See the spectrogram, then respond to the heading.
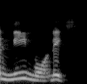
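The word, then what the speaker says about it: mnemonics: the help of निमोनिक्स निमोनिक एक ऐसा word है निमोनिक्स इसका एम साइलेंट होता है उसको निमोनिक्स ब निमोनिक्स हेल्प करता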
